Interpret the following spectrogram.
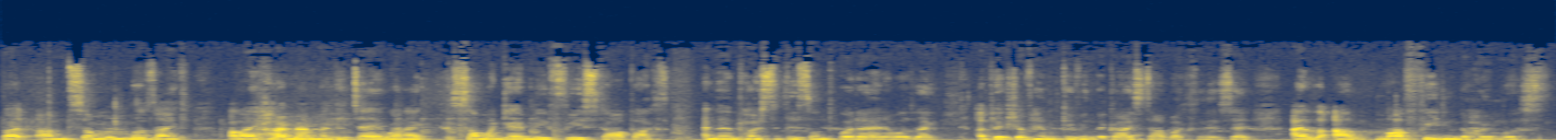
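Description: A young woman co-hosting a casual podcast, chatty and quick to explain the joke. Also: on the high side, steady tone, a little hiss or hum. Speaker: podcast co-host. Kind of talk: casual chat.

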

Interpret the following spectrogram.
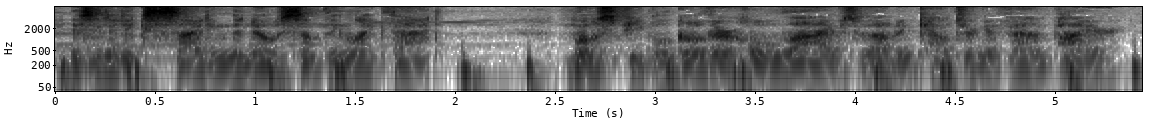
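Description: A man playing a sadistic, theatrical vampire in an audio roleplay, savoring his words with hushed menace. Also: low-pitched, level tone, quick pace, background noise, natural voice. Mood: gloating, hungry. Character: predatory gloating male vampire, sadistic and theatrical. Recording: loud music over the voice. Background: music.

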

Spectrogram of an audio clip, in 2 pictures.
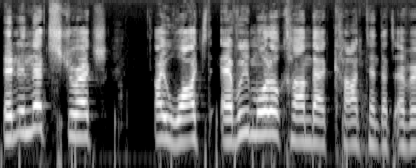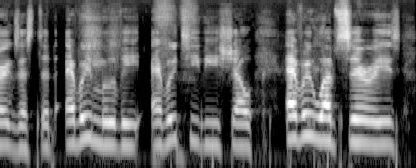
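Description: A man co-hosting a casual comedy podcast, excitable and stammering, often repeating his words. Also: high-pitched, moderate pace, clean tone, dry recording. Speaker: podcast co-host.

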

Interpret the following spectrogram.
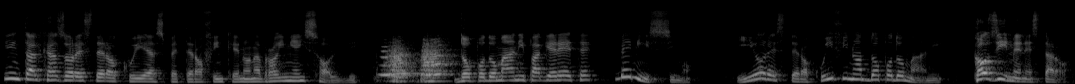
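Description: An actor playing a boorish, hot-tempered ex-officer creditor in a radio drama, sarcastic and theatrical, moving between muttering and bluster. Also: male voice, sits high, very animated, moderate pace. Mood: indignant. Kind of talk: radio drama stage acting.

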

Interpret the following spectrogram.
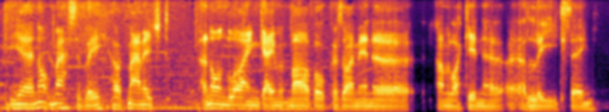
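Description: A man's voice: low-pitched, level tone, moderate pace, music in the background. A middle-aged man, co-hosting a podcast in casual chat, talking in loose, restarting sentences. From England. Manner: chatty, with frequent restarts and fillers. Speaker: podcast co-host.

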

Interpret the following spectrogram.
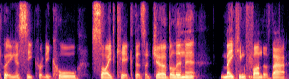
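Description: A man's voice: fairly low pitch, fairly even intonation, unhurried, fairly bright tone, no room sound. A man co-hosting a podcast in casual comic banter, joking and swearing as he rambles along. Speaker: podcast co-host.

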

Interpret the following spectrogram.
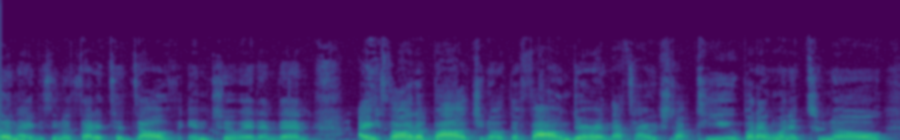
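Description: Woman host from Zambia, mid pitch, chatty, rambling questions. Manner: chatty, loose questions with many likes and you knows. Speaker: podcast host. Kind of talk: casual interview.

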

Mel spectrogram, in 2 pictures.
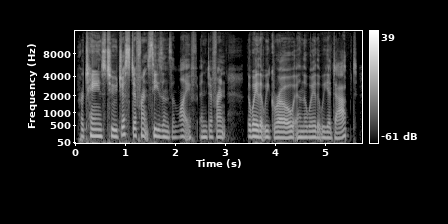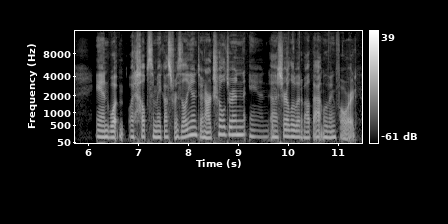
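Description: A woman in her forties with a Boston accent, introducing herself as a podcast guest in a conversational, halting way, thinking aloud as she goes. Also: fairly low pitch, clear, resonant tone, dry recording, clean studio sound. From Boston, USA. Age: 40s. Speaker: podcast guest, military veteran and mother.

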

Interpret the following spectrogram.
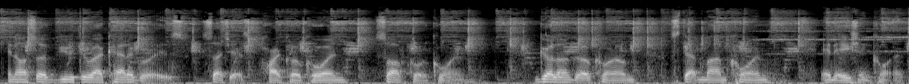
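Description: A man doing a sleazy mock commercial voice-over in an infomercial pitch. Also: a little slow. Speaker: parody ad announcer. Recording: music bed behind.

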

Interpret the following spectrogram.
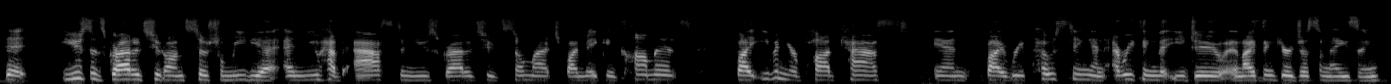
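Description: A woman's voice: medium pitch, fairly even intonation, normal speed, a bit bright, no room sound, low-quality recording. American woman speaking in a dry recording. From Texas and Hawaii, United States. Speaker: podcast guest, business coach and author. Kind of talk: conversational interview answers.

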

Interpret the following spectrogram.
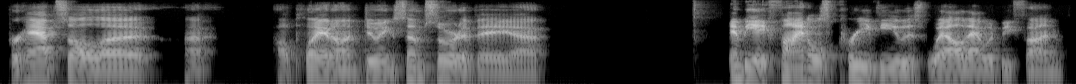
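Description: A man calling live basketball play-by-play as a podcast host, somewhat halting between plays. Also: mid-range voice, steady tone, bright, forceful tone.

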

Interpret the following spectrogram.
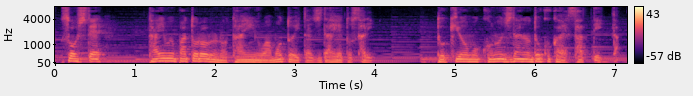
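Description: A man's voice: fairly low pitch, normal speed, music in the background, lightly acted. A man playing a bewildered ordinary man in a radio drama, casual and wondering in his dialogue and first-person narration. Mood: pensive. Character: bewildered ordinary man entrusted with a future device.

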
